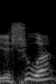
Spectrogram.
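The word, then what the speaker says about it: ישוע: noche de Jesús o de yeshua mejor pronunciado con un religioso con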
